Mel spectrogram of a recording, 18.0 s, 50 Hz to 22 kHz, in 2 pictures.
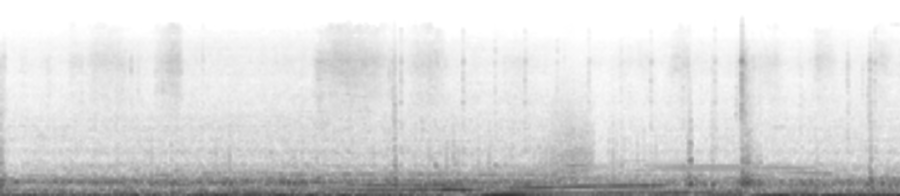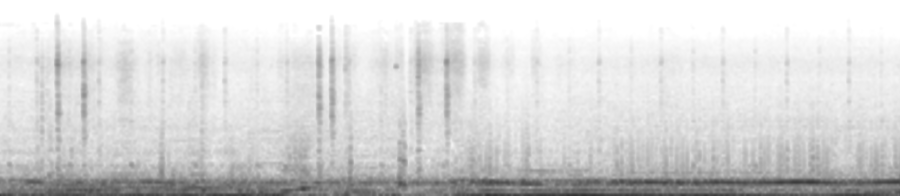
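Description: BMW E46 330Ci's 3.0-litre straight-six idling and crawling at walking pace, heard from inside the cabin, its pitch shifting a little now and then. Scattered light clicks come in the middle.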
